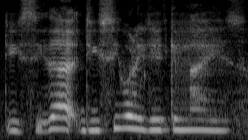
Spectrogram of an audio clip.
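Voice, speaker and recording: A beauty vlogger with a slightly high voice, steady in tone and moderate in pace, presents a makeup tutorial over slight background noise. She's drunk, chatting casually with viewers in a giggly, rambling way, playful and self-deprecating, with some swearing.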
